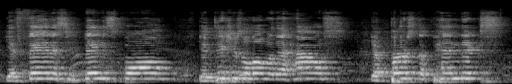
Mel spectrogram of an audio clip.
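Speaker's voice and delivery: mock tirade pitched high and slow; yelling wife. Wife yelling at husband over his habits, a high slow mock tirade. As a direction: rant at him, high and drawn out, every item a complaint. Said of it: "She's always yelling at me".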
